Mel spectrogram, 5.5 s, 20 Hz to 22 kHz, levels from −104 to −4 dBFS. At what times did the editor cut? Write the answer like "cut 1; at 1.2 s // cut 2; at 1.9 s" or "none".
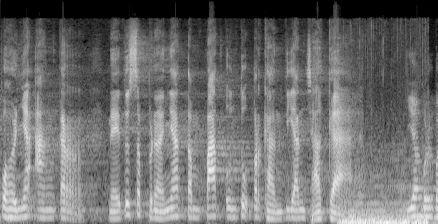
cut 1; at 4.5 s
